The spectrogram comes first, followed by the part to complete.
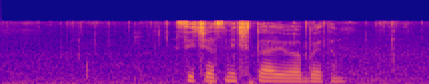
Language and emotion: Russian, positive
